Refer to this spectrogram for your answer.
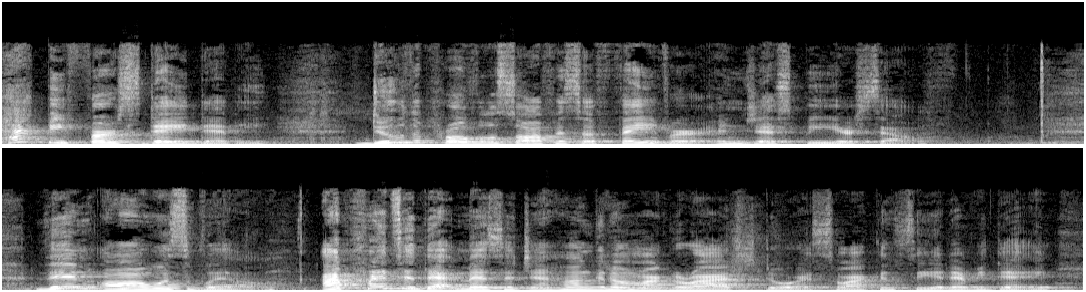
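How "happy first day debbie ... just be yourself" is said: usual speaking voice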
